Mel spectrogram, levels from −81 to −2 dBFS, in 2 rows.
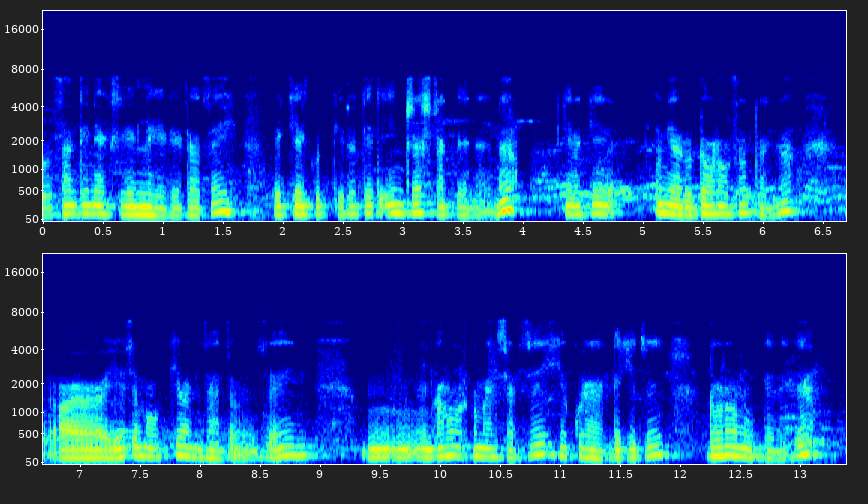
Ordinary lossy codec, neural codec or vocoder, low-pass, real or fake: Opus, 16 kbps; none; 7.2 kHz; real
